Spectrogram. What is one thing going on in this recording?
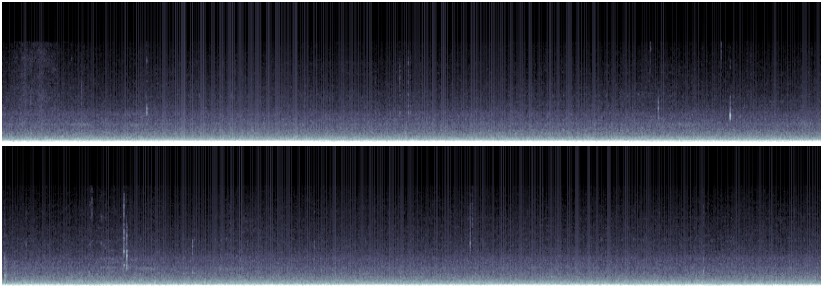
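Tyres hum on a highway.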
